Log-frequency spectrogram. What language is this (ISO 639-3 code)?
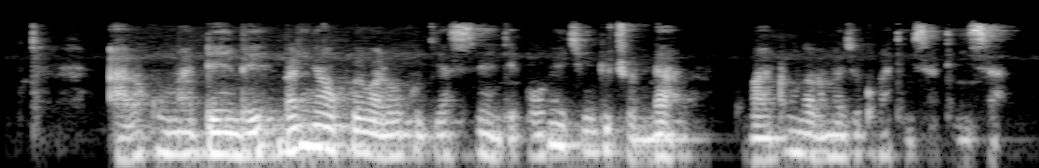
lug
